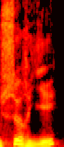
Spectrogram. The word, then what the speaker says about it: seriez: Vous seriez. So here when you've got this EZ at the end, then you get the sound E, seriez. So vous seriez, okay?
